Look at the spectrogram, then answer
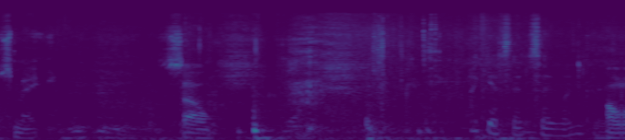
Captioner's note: speaks off microphone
